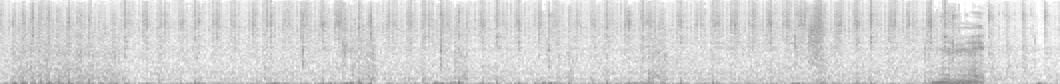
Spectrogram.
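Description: A small tractor engine putters with a steady chugging rumble.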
